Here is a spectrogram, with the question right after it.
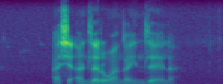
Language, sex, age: Tsonga, male, 20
